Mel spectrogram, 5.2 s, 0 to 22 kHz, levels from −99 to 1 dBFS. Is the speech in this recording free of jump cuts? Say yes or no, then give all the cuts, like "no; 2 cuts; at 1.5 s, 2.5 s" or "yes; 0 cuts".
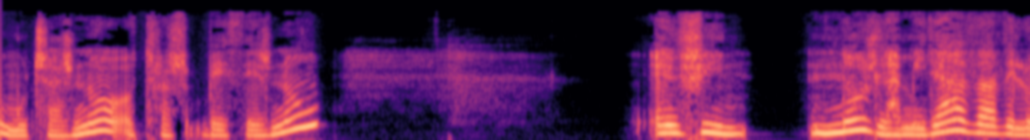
yes; 0 cuts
